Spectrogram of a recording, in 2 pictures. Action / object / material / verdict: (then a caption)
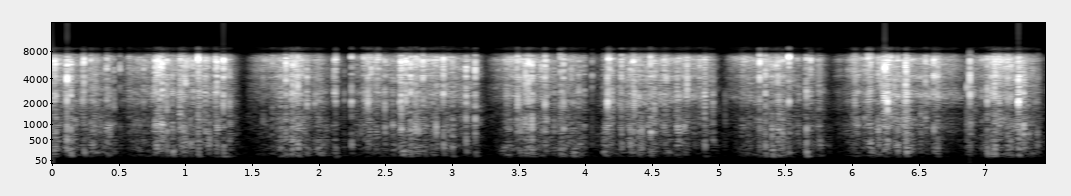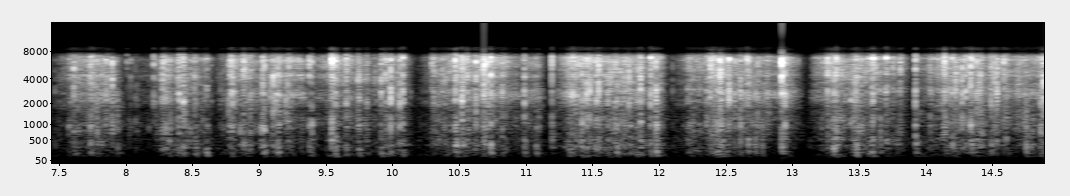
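scrape / mylar foil balloon / mylar foil / none. Fingertips pinch and crinkle the folds of a hollow gold mylar foil balloon. The result is a dense, continuous, bright crinkling and crackling with almost no low end, swelling and dipping in short bursts about once a second.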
